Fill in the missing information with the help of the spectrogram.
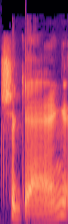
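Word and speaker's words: M'Chigeeng: They're in a community which is pronounced something like Chigang. It's actually spelled with an M. – Okay. – M apostrophe C-H-I-G-E-E-N-G. And the M is silent.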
